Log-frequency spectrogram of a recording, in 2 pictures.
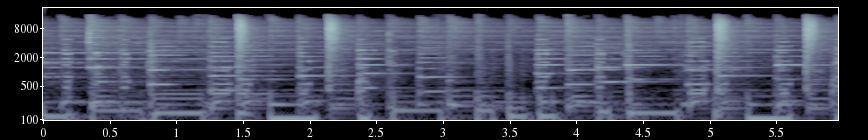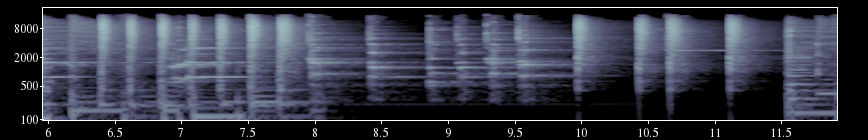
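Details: Upbeat swing-style jazz with piano and plucked notes plays throughout, ending in sparse staccato chords, with no animal sounds.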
